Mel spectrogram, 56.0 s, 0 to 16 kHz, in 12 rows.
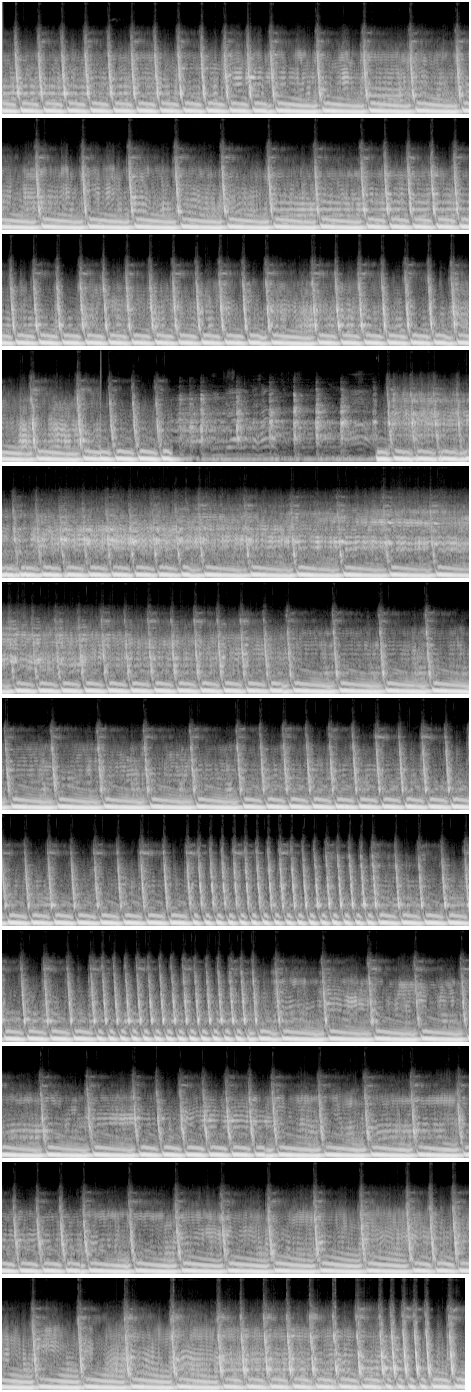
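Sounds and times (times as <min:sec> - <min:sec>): loud distorted dance music: 0:00.0 - 0:56.0.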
